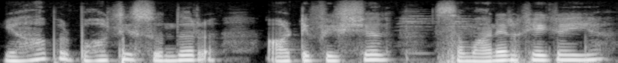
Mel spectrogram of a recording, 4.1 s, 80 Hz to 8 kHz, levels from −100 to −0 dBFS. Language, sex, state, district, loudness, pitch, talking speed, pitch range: Hindi, male, Jharkhand, Ranchi, -16 LUFS, 180 Hz, 145 wpm, 165-195 Hz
